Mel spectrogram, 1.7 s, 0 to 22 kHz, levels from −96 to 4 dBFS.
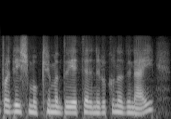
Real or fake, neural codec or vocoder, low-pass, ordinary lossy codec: fake; codec, 16 kHz, 0.7 kbps, FocalCodec; 7.2 kHz; none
